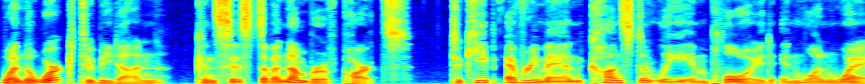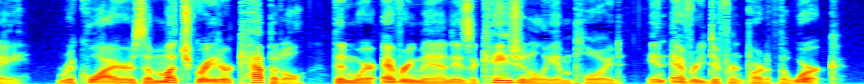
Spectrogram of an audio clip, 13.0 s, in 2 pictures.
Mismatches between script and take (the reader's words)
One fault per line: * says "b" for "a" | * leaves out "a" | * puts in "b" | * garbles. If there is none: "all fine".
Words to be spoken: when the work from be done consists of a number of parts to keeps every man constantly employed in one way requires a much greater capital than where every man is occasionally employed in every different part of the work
* says "to" for "from"
* says "keep" for "keeps"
